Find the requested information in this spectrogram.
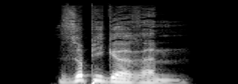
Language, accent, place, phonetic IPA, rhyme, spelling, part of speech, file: German, Germany, Berlin, [ˈzʊpɪɡəʁəm], -ʊpɪɡəʁəm, suppigerem, adjective, De-suppigerem.ogg
- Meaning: strong dative masculine/neuter singular comparative degree of suppig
